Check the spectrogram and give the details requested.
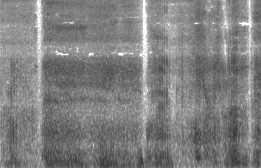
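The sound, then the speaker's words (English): A person pants loudly and heavily with an open mouth, in rough, breathy gusts with a couple of brief pauses, sounding almost dog-like. “When you're just breathing, can't you breathe with your mouth closed?”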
